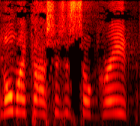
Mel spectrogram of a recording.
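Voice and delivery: high-pitched, marvelling enthusiasm; acted amazement. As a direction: gush in wonder at what you are seeing. Acting out the excited response wanted.

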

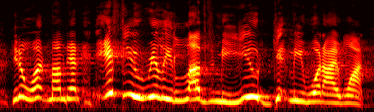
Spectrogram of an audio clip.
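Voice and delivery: hammed-up bratty demand; guilt-tripping kid. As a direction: lay the guilt on your parents heavily. Acting upset child guilt-tripping parents.

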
